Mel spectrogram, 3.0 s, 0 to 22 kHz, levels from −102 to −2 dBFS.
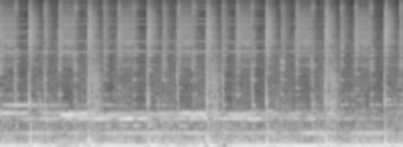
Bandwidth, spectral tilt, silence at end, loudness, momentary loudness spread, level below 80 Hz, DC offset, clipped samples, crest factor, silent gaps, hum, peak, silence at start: over 20 kHz; -4 dB/octave; 0 s; -15 LUFS; 1 LU; -16 dBFS; under 0.1%; under 0.1%; 12 dB; none; none; 0 dBFS; 0 s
